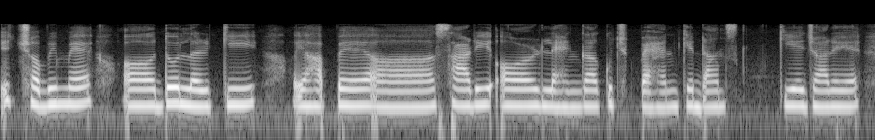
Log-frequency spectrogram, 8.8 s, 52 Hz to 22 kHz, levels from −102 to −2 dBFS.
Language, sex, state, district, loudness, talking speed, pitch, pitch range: Hindi, female, Assam, Kamrup Metropolitan, -16 LUFS, 125 wpm, 230 Hz, 220-240 Hz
